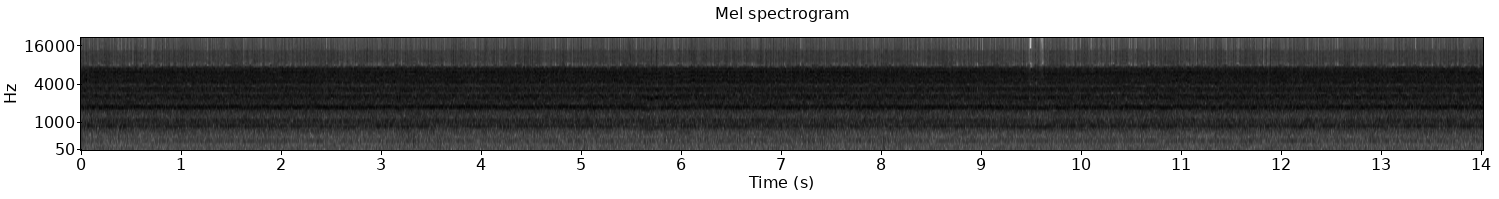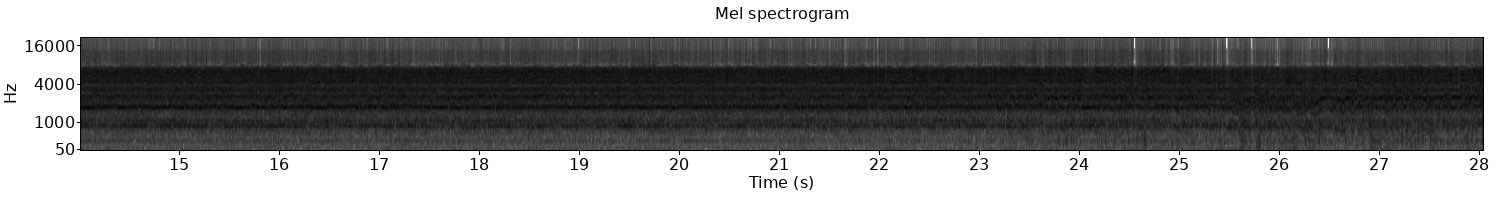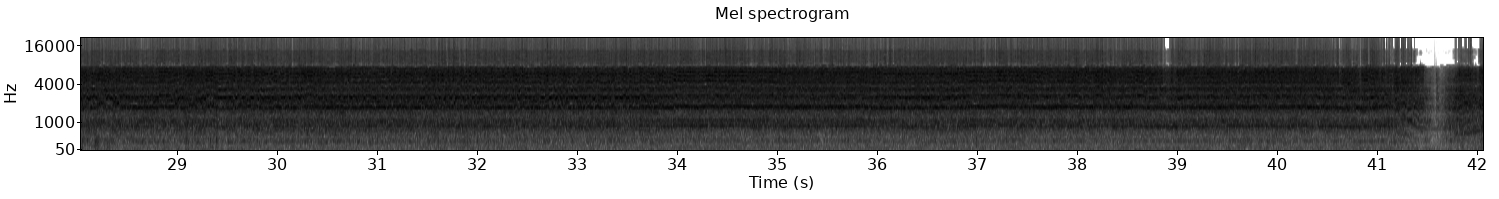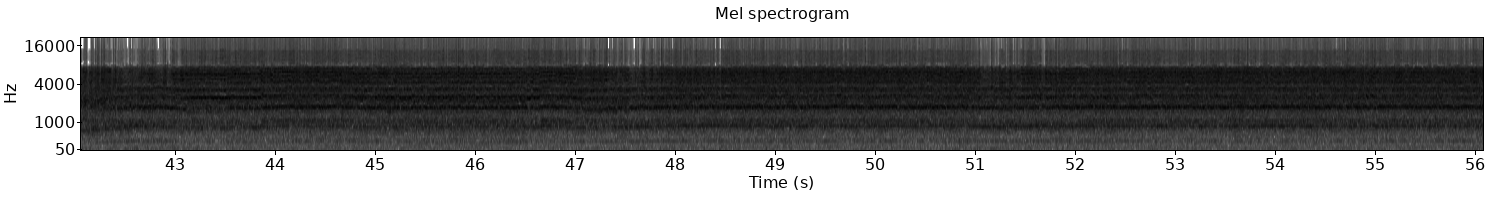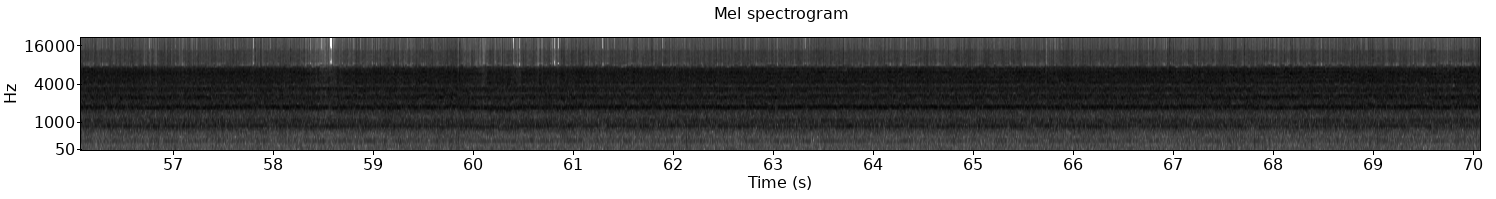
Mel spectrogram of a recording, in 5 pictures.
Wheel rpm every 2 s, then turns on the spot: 230, 230, 230, 230, 230, 230, 230, 230, 230, 230, 230, 230, 230, 210, 210, 210, 210, 230, 230, 230, 170, 190, 220, 210, 230, 230, 230, 240, 230, 230, 230, 230, 230, 230, 230.
none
